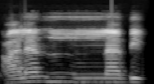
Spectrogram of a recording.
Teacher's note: یا کو 2 بار پڑھیں گے لیکن یا کی زیر کو نہیں پڑھیں گے، بس شارٹ حرکت ظاہر نہیں ہونی دینی ہے.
